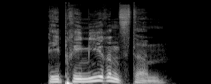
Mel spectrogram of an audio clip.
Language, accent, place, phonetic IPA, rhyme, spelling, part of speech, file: German, Germany, Berlin, [depʁiˈmiːʁənt͡stəm], -iːʁənt͡stəm, deprimierendstem, adjective, De-deprimierendstem.ogg
- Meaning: strong dative masculine/neuter singular superlative degree of deprimierend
